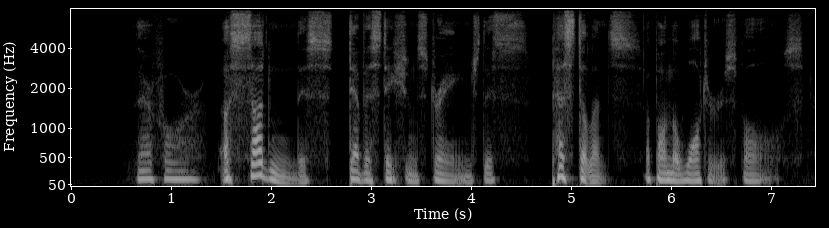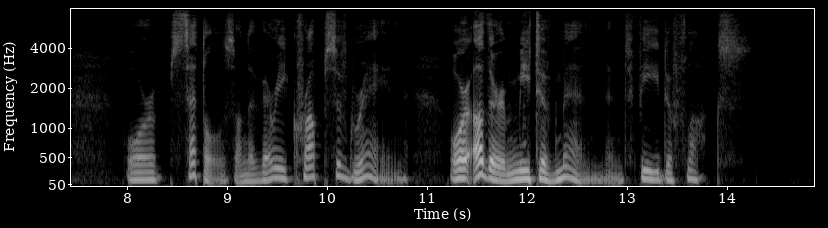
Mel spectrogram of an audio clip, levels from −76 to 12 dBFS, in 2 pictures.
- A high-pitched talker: No, low, 135 Hz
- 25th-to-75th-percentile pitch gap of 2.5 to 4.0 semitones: Yes, average, 3.5 semitones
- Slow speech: Yes, slow, 115 wpm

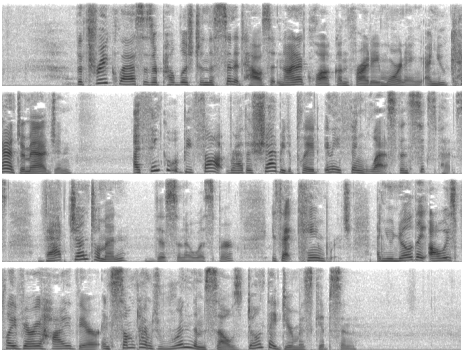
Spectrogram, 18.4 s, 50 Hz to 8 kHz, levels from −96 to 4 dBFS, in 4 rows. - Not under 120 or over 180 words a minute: No, fast, 205 wpm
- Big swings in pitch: Yes, wide, 6.8 semitones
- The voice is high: Yes, high, 210 Hz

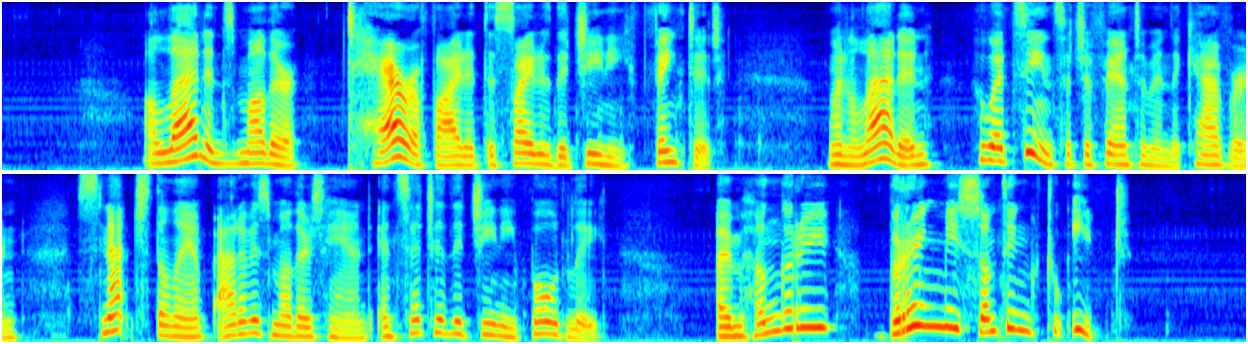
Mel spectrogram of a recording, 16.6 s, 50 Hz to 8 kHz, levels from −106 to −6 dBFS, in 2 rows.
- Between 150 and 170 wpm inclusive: Yes, average, 155 wpm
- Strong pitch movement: Yes, wide, 6.0 semitones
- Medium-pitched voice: Yes, medium, 175 Hz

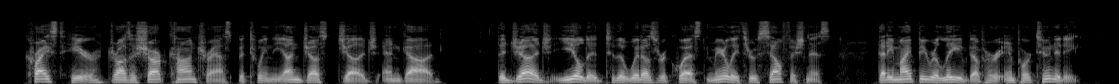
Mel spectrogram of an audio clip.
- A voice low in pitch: Yes, low, 100 Hz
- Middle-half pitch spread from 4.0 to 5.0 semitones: Yes, average, 4.3 semitones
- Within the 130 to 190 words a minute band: Yes, average, 160 wpm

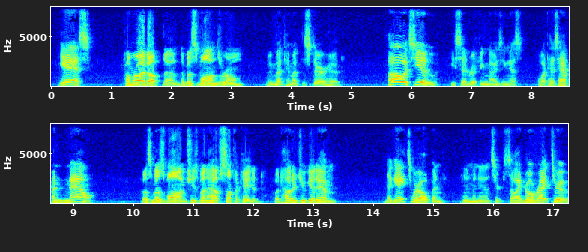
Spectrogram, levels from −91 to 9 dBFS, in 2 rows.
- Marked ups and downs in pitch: Yes, wide, 7.7 semitones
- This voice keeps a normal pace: Yes, average, 175 wpm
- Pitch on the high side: No, medium, 170 Hz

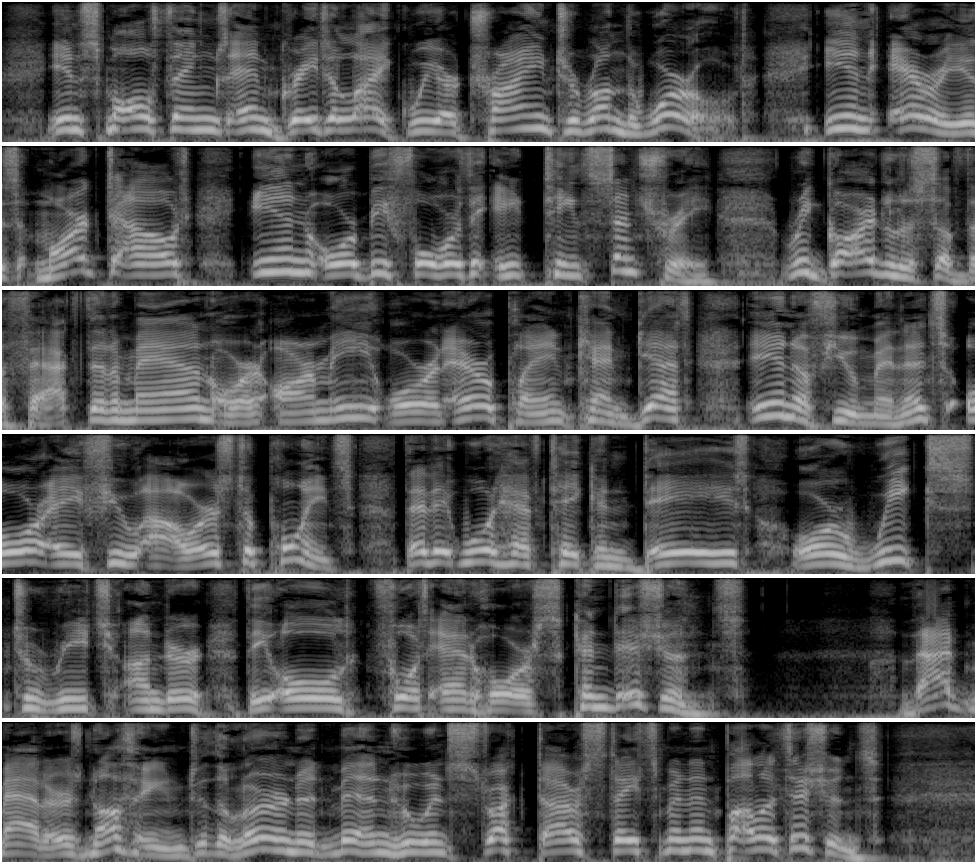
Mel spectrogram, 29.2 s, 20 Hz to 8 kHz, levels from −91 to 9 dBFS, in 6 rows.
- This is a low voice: No, medium, 180 Hz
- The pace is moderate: Yes, average, 160 wpm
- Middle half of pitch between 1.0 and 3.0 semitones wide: No, average, 4.3 semitones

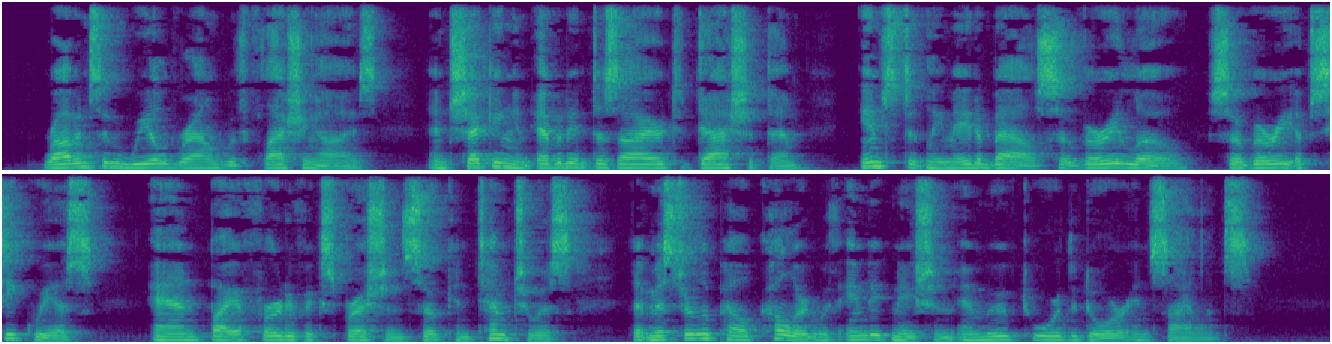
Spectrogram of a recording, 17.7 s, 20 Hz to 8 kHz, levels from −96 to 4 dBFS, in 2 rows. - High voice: No, medium, 155 Hz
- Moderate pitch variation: Yes, average, 3.7 semitones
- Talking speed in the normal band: Yes, average, 150 wpm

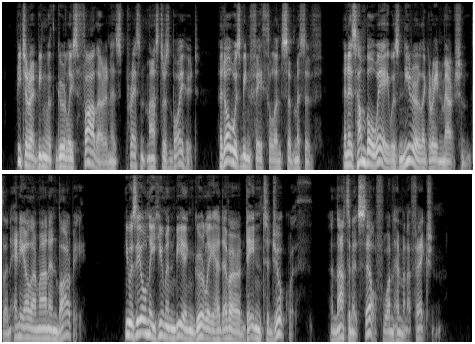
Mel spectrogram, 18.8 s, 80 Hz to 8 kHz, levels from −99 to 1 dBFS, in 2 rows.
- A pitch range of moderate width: No, wide, 6.2 semitones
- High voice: No, low, 115 Hz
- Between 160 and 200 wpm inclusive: Yes, average, 170 wpm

